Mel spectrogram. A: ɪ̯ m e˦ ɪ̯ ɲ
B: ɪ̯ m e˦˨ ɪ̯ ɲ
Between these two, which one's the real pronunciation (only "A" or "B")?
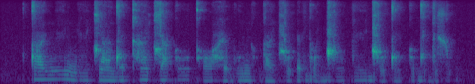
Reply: A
